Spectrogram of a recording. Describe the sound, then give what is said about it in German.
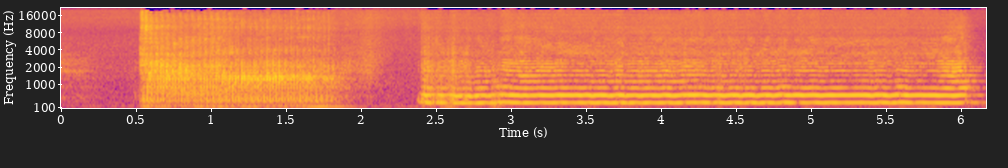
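Lips buzzing with no mouthpiece, first vibrating loosely in a rough, noisy flutter for about a second and a half, then after a brief pause, with the lips tensed more strongly, a steady, loud, pitched buzz that holds one low tone. “Das funktioniert ja ohne Mundstück. Und es gibt dann ein Summgeräusch.”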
